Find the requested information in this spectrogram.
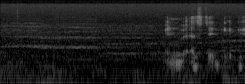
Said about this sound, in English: Investigation. Look at them dice rolling.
